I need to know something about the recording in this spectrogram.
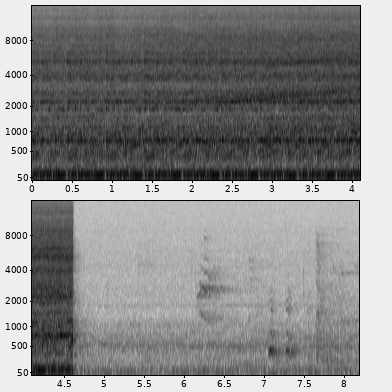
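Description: Loud, noisy film soundtrack with a pulsing low beat and a faint rising whine, cut off suddenly a little past halfway, leaving a quiet background with a few faint bird-like chirps.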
